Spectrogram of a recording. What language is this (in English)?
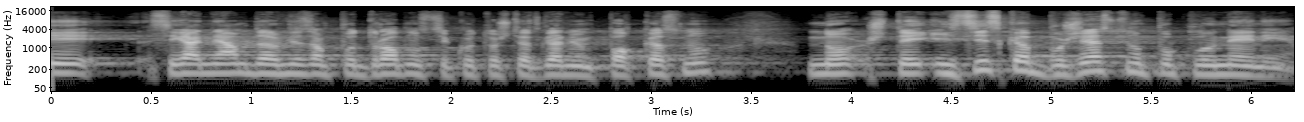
Bulgarian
